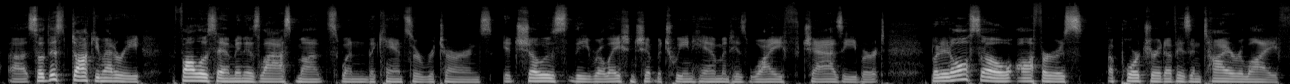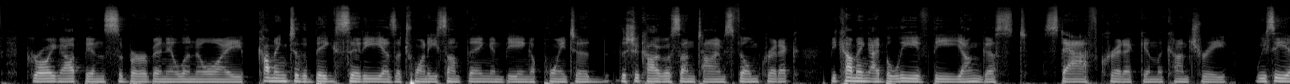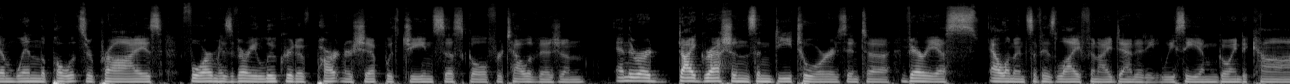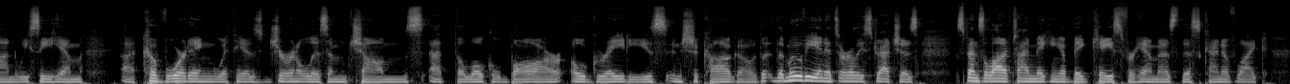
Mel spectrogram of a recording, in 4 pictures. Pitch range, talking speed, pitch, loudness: 120-135 Hz, 165 wpm, 130 Hz, -27 LUFS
